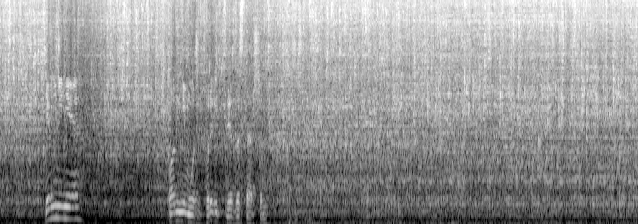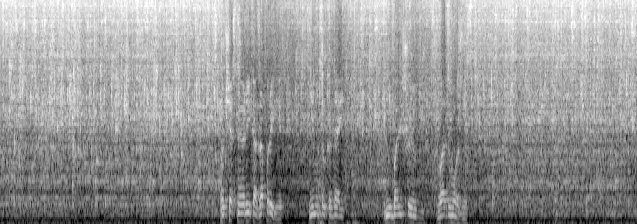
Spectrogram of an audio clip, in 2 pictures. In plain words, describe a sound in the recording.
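Water splashes and laps as small animals paddle through it.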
